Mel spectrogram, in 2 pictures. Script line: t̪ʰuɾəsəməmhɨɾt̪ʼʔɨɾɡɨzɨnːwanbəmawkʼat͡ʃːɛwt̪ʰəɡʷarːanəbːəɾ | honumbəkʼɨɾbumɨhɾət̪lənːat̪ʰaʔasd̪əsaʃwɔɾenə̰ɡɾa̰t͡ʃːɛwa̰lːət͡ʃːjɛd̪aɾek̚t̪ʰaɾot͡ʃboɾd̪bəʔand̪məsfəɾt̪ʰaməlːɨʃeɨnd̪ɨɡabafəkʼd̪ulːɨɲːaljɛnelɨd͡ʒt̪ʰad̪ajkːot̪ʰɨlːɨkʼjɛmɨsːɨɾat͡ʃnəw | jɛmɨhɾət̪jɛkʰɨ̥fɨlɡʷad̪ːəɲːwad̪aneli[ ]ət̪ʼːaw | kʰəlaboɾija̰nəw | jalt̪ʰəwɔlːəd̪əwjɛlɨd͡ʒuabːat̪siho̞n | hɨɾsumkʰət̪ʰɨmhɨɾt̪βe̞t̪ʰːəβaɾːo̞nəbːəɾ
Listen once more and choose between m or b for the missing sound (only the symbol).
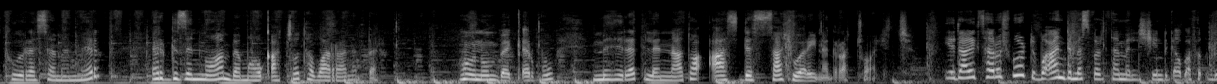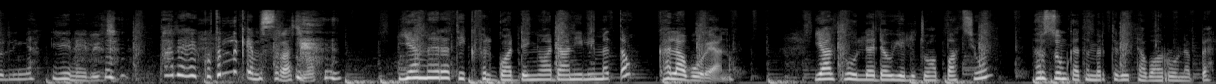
m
